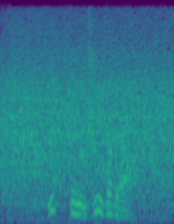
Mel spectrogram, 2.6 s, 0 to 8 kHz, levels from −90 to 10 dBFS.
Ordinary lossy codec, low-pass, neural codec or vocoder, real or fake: Opus, 32 kbps; 7.2 kHz; vocoder, 44.1 kHz, 128 mel bands, Pupu-Vocoder; fake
